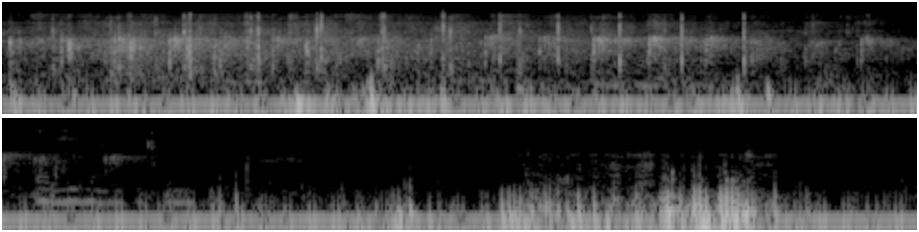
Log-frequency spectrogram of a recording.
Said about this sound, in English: So thank you very much. If everyone give a round of applause, please.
